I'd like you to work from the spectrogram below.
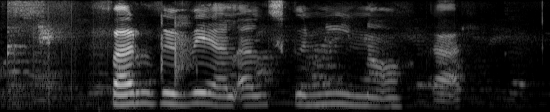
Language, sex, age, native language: Icelandic, female, 8, Icelandic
